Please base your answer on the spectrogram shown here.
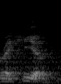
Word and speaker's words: Mejia: But in some areas of Spain, the X sounds like an English H. The written was Mexia with X, but pronounced Mejia.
